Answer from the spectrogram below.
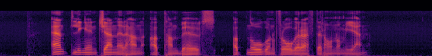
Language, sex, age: Swedish, male, 28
